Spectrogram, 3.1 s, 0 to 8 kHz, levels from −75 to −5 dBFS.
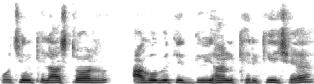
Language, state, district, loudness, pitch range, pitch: Surjapuri, Bihar, Kishanganj, -18 LUFS, 170-185 Hz, 175 Hz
